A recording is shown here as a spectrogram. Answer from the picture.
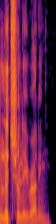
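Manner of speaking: fancy, polished, refined, very classy delivery. Repeating another speaker's words back: imitating a classy-sounding delivery. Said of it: "you sounded mad classy when you said that".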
